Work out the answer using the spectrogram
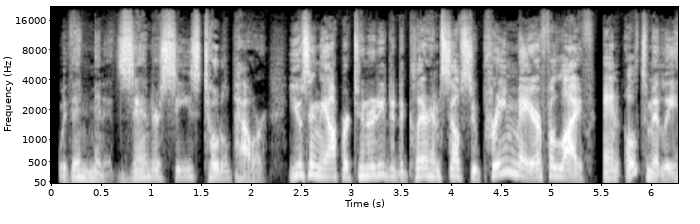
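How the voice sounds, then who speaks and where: Theatrical, swooping storyteller. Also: male voice, fairly high pitch, a bit bright, no echo, studio quality. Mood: amused. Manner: grandiose, mock-dramatic. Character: whimsical, theatrical male storyteller, eager and mock-literary. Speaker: video game character voice actor. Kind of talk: theatrical storybook narration with comic commentary.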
